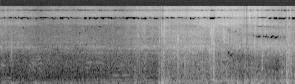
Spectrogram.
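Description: Bicycles ride over dry leaves and bumpy ground nearby.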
